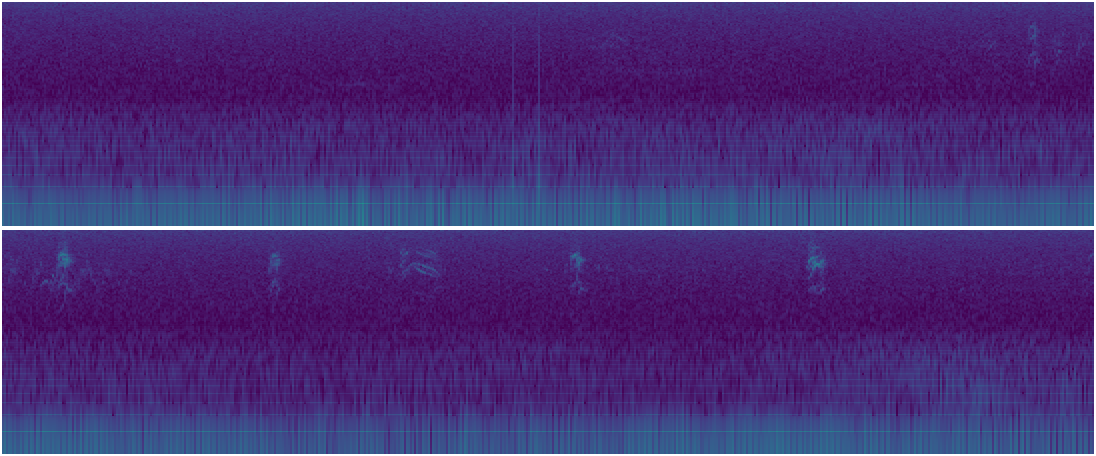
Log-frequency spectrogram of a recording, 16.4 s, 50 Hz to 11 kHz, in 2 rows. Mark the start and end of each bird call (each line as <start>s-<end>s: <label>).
8.6s-8.8s: House Finch (Haemorhous mexicanus)
10.2s-10.3s: House Finch (Haemorhous mexicanus)
11.2s-11.5s: Hawaii Amakihi (Chlorodrepanis virens)
12.4s-12.6s: Hawaii Amakihi (Chlorodrepanis virens)
14.2s-14.4s: Hawaii Amakihi (Chlorodrepanis virens)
